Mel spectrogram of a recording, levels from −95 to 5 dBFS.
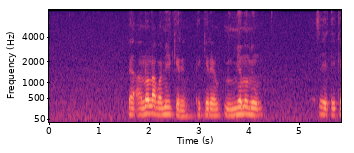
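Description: Nothing stood out on listening to this speech, which arrives over a call line carrying nothing above 8 kHz, with faint room noise about 30 dB below it.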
